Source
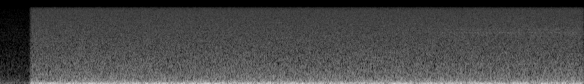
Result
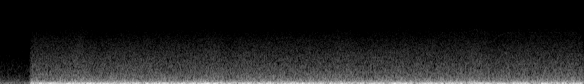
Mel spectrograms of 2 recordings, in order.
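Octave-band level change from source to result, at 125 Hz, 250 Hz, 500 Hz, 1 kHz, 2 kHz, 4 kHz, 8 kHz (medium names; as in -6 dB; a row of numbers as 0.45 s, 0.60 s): +3.0 dB, -2.0 dB, -5.5 dB, -9.5 dB, -14.5 dB, -21.5 dB, under -25 dB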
